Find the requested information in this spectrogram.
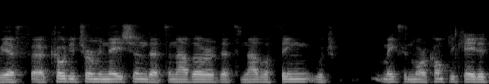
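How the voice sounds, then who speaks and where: Speaking at a very fast pace, a man with a German accent holds a medium pitch and a monotone, flat intonation. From Germany. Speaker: banking industry panelist. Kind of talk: panel discussion. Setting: online video call. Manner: halting, many repetitions and fillers.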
